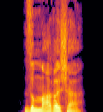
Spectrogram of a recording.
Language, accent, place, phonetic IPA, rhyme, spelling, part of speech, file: German, Germany, Berlin, [zʊˈmaːʁɪʃɐ], -aːʁɪʃɐ, summarischer, adjective, De-summarischer.ogg
- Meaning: 1. comparative degree of summarisch 2. inflection of summarisch: strong/mixed nominative masculine singular 3. inflection of summarisch: strong genitive/dative feminine singular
